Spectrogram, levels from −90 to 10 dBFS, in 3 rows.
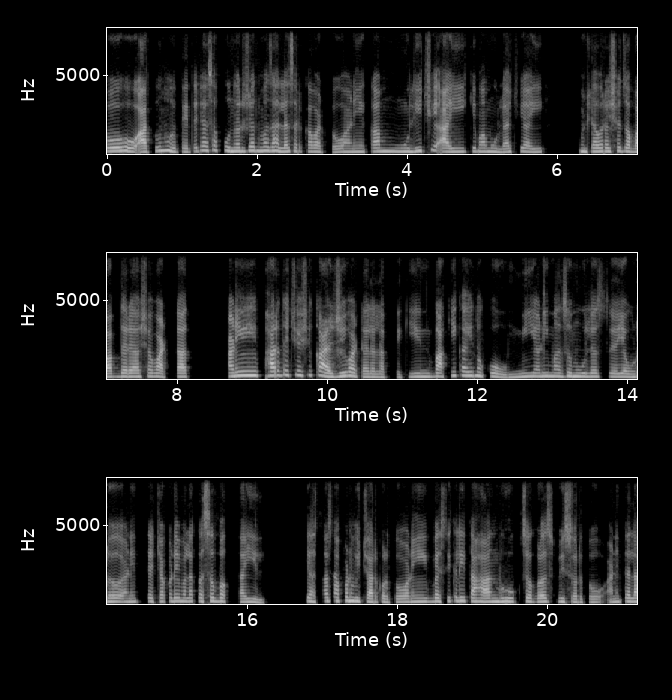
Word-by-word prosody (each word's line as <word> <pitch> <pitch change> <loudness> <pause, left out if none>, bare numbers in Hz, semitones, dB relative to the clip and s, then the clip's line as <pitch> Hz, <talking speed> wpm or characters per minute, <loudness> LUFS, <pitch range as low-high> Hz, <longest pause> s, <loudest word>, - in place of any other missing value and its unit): हो, 225 - +2
हो, 220 -5 +3
आतून 190 +8 +3
होते. 195 -7 -1
त्याच्या 225 +8 -4
असा 265 +2 -2
पुनर्जन्म 240 +1 0
झाल्यासारखा 220 -3 -1
वाटतो 185 -2 -4
आणि 190 0 -3
एका 210 +2 -1
मुलीची 215 +4 -2
आई 195 -3 +1
किंवा 215 -2 -3
मुलाची 195 +1 -3
आई 185 -2 -3 0.5
म्हटल्यावर 210 +1 0
अशा 220 +2 -2
जबाबदाऱ्या 200 0 +2
अशा 200 +2 -2
वाटतात 200 -1 +2 0.5
आणि 265 +4 +6
फार 260 +1 +6
त्याची 295 0 -3
अशी 280 +1 -2
काळजी 210 -5 +5
वाटायला 185 -7 +2
लागते, 170 -1 -5
की 185 +4 -5 0.2
बाकी 215 +3 +3
काही 255 -1 +2
नको 220 -5 -1
मी 180 +6 -2
आणि 215 +1 0
माझं 220 0 0
मूलच 205 -2 -1
एवढं 190 +1 0
आणि 195 0 -2
त्याच्याकडे 210 +3 -3
मला 220 -1 0
कसं 225 +1 +1
बघता 205 -3 -1
येईल 180 -4 -1 0.6
याचाच 220 +2 -1
आपण 240 +1 +2
विचार 195 -4 +2
करतो. 180 0 -2
आणि 195 +2 0
बेसिकली 230 +2 0
तहान 205 -1 +4
भूक 205 0 +1
सगळंच 195 -1 0
विसरतो 175 -3 -3
आणि 185 +1 -3
त्याला 205 -2 +2
205 Hz, 155 wpm, -24 LUFS, 190-225 Hz, 0.6 s, आणि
